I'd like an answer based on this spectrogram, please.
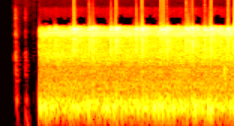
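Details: Cricket frog, a summer caller of the New Jersey Pinelands, played back from a recording: a dense, rasping clicking chorus with regular rapid pulses, likened to running fingers along the bristles of a comb, after a brief silent start.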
